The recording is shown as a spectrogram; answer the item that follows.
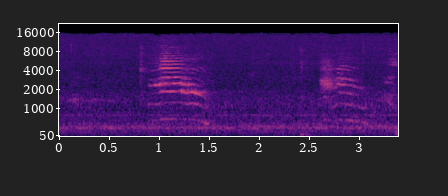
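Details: Domestic cat during a thunderstorm: two harmonic meows about 1.5 seconds apart. The first is longer and slides downward; the second is shorter and falling. A low steady hum runs underneath.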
